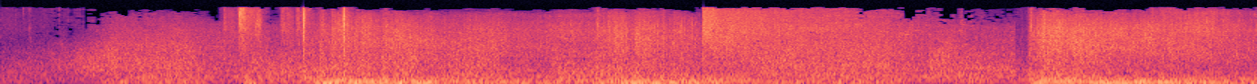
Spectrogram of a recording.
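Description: Heavy airstrike explosions in a multiplayer shooter game's Domination match on the map Bog: dense, continuous booming blasts rolling over each other for several seconds, loud and close, with fresh impacts hitting around the two- and seven-second marks.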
